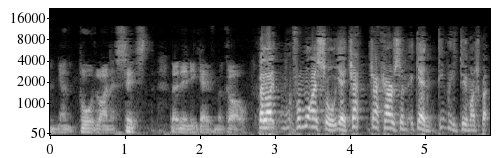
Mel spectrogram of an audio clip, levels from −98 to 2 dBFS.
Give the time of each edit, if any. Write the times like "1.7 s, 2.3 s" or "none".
2.7 s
